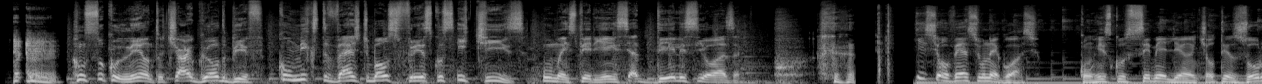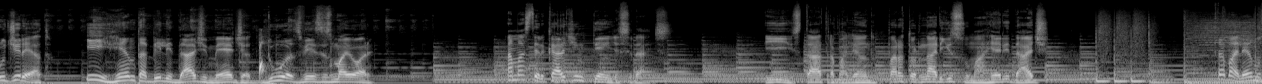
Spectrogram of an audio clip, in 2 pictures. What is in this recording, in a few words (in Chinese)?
葡萄牙语男 宣传片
